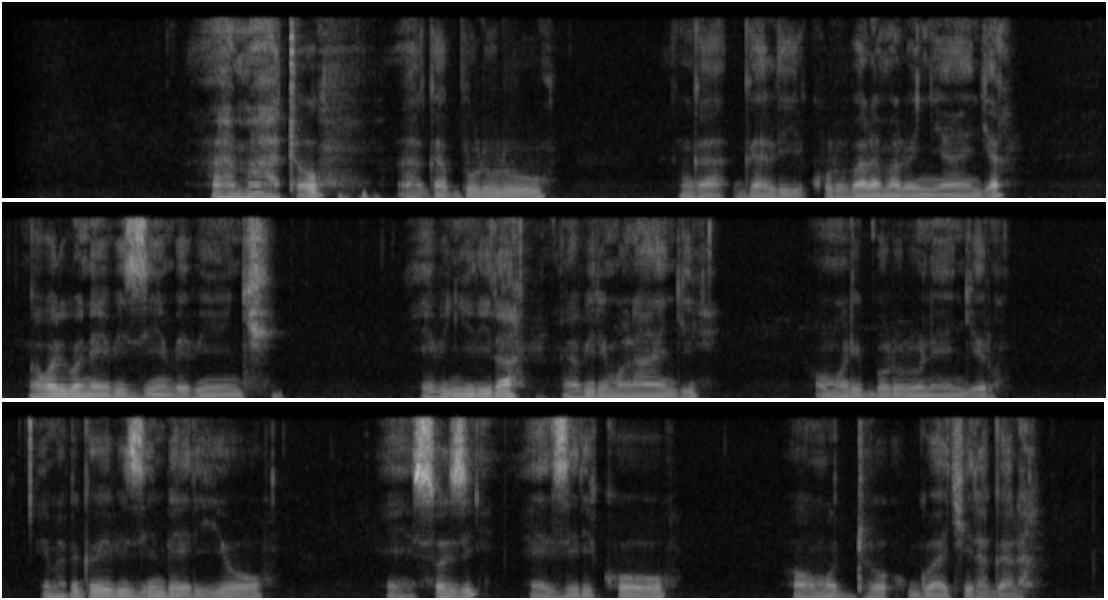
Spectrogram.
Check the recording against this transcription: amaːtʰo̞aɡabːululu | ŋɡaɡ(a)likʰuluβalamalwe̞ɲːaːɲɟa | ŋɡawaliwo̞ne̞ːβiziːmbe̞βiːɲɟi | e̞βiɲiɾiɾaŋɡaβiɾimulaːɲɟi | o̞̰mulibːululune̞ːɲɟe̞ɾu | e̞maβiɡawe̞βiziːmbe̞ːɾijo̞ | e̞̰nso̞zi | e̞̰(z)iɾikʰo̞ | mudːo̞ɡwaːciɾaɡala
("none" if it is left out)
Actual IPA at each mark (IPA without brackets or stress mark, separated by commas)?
a, z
